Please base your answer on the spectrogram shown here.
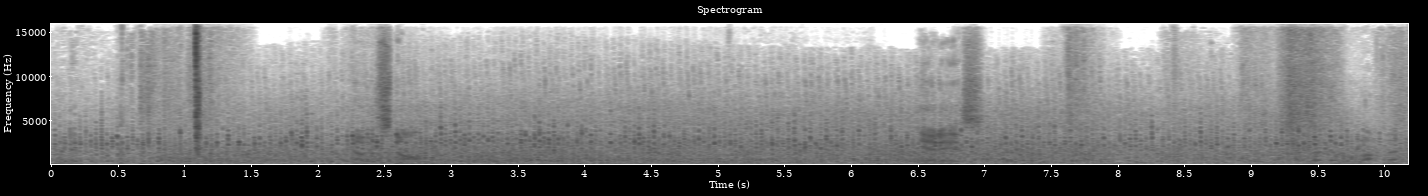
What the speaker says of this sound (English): AI chopper coming in.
